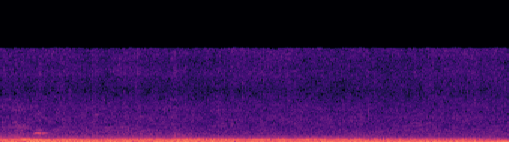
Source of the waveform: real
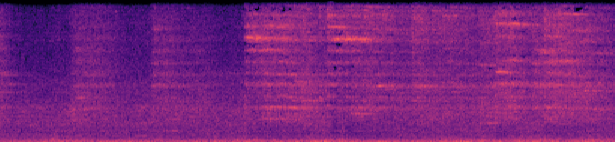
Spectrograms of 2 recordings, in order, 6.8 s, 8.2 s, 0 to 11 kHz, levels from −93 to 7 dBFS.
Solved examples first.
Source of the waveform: real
